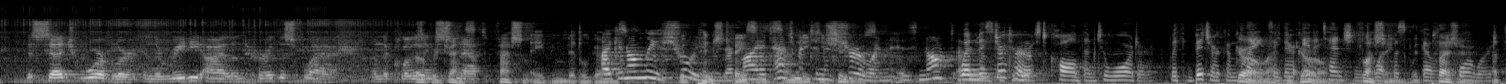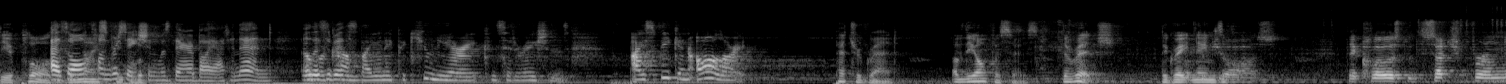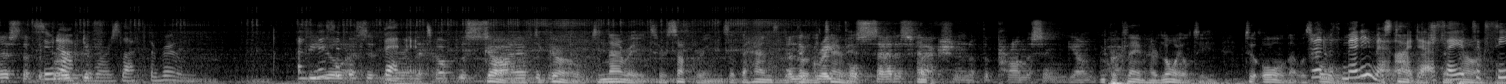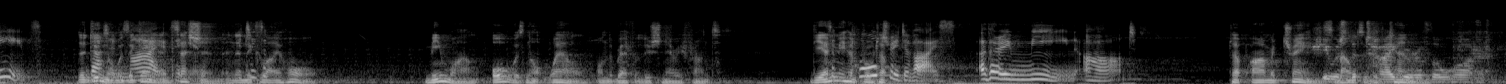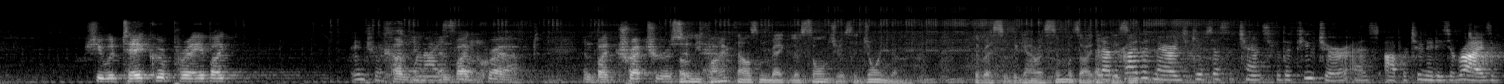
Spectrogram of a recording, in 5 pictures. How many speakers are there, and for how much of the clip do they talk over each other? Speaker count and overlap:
4, about 32%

